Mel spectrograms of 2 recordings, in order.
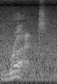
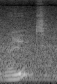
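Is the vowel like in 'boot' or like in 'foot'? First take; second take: foot; boot. First: The vowel is short, as in 'foot'. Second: The vowel is long, as in 'boot'. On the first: This is how someone from Nebraska says it. "she says rut" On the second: This is the speaker's own way of saying it. "says root, like I do"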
